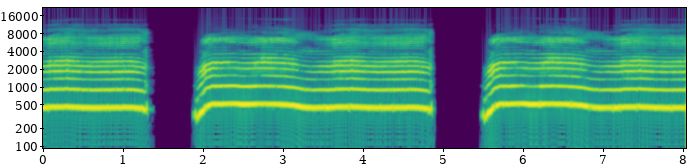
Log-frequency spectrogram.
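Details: Cat giving three long, steady, drawn-out meows, each over a second long with a level tone and a slight rise at the start, separated by short silences.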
